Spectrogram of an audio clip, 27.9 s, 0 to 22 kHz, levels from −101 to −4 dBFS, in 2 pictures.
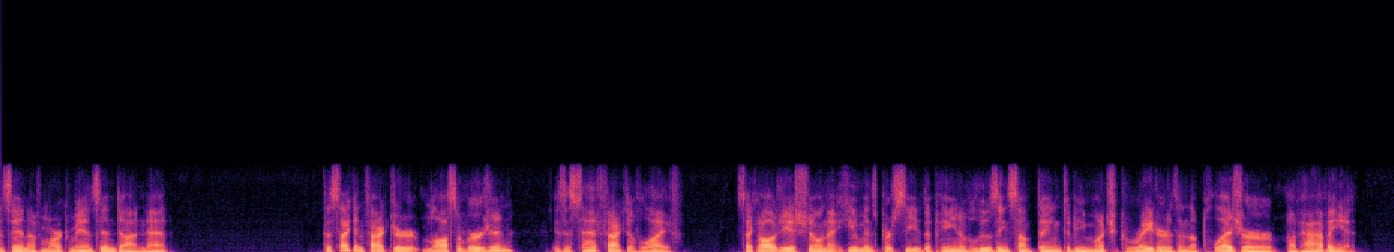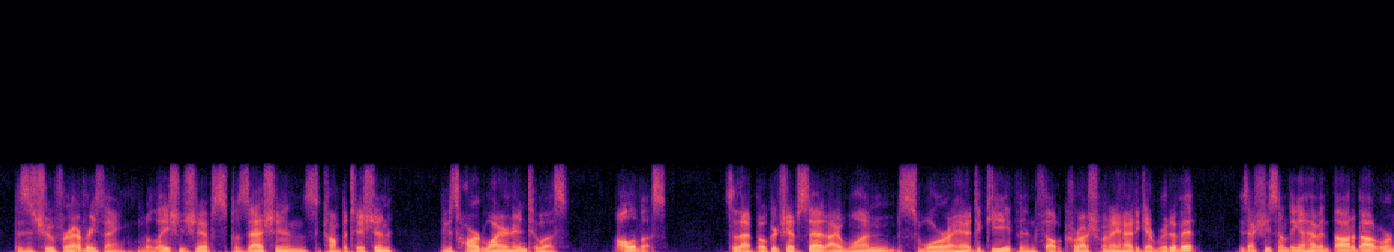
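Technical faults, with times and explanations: Throughout: AMR wideband (HD Voice) codec. The speech sounds rough, raspy and buzzy, with nothing above 7.4 kHz. The pulse-driven vocal-tract model is starved of bits, which fits the lowest 6.6 kbit/s mode.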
